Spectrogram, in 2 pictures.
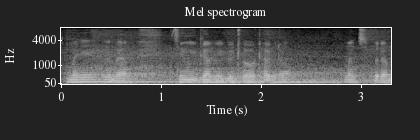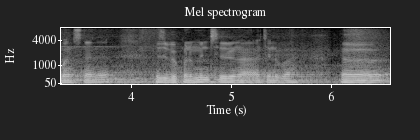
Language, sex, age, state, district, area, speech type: Bodo, male, 18-30, Assam, Chirang, rural, spontaneous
